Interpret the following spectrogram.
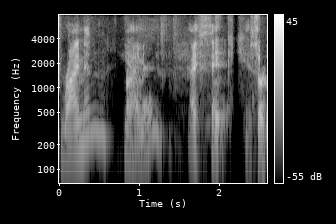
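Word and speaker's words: Raimann: Is that how you pronounce his name? I think it's Ryman.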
